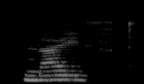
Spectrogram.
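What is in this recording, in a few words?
"knife", English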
